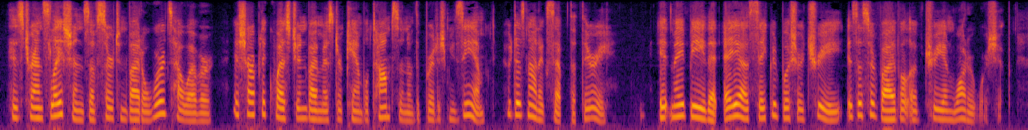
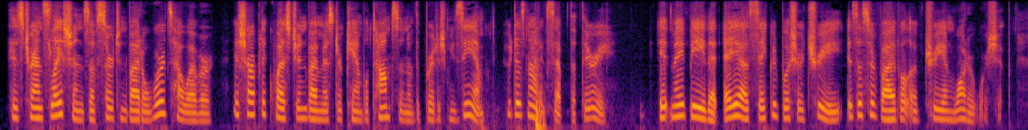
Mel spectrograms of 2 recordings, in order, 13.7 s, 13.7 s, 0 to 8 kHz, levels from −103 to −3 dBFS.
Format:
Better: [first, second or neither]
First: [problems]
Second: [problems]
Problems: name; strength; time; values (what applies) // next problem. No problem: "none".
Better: first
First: none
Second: noise reduction (neural mask model RNNoise)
